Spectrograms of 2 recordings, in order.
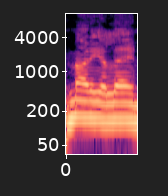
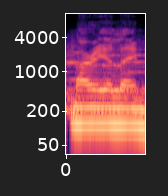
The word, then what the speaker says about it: Marjolein: and I still have new stories every and Mar elain is spelled m a r j o l e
